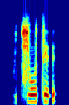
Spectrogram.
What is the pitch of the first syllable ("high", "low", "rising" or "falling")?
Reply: high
